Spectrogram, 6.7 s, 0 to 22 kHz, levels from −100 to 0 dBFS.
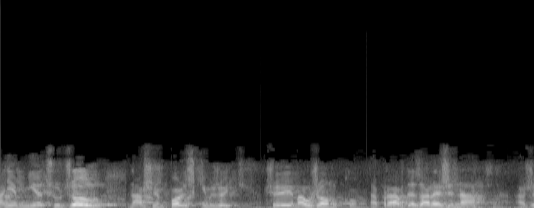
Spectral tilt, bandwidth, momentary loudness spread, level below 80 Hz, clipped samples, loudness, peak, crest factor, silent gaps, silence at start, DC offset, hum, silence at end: -4 dB/octave; 6.6 kHz; 16 LU; -56 dBFS; under 0.1%; -26 LUFS; -8 dBFS; 20 dB; none; 0 s; under 0.1%; none; 0 s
